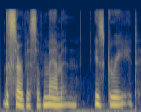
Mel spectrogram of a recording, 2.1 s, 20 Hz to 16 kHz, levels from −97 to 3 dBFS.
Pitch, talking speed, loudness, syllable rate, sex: 200 Hz, 170 wpm, -22 LUFS, 5.1 syllables/s, female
